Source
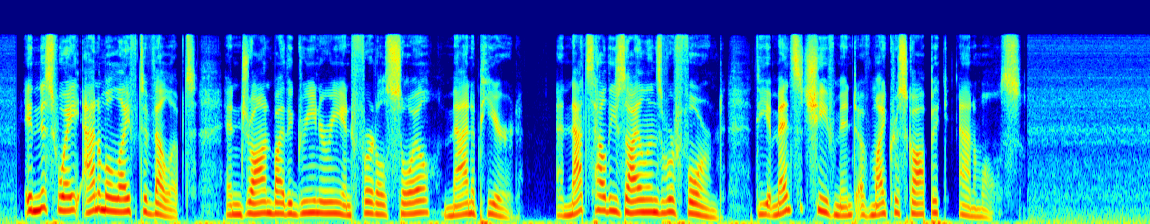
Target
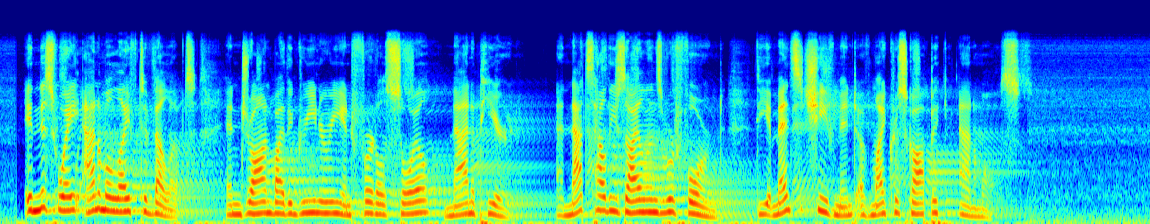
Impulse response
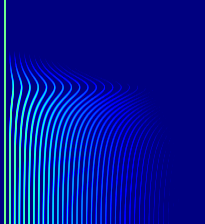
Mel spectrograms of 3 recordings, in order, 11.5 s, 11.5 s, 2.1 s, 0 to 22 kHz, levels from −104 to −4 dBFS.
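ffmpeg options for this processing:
-filter_complex "[0:a]asplit=2[a][b];[1:a]atrim=start_sample=2205,adelay=137[c];[b][c]afir=irnorm=-1:irlink=0,volume=-16dB[d];[a][d]amix=inputs=2:normalize=0,aresample=22050,aresample=44100,volume=-2dB"

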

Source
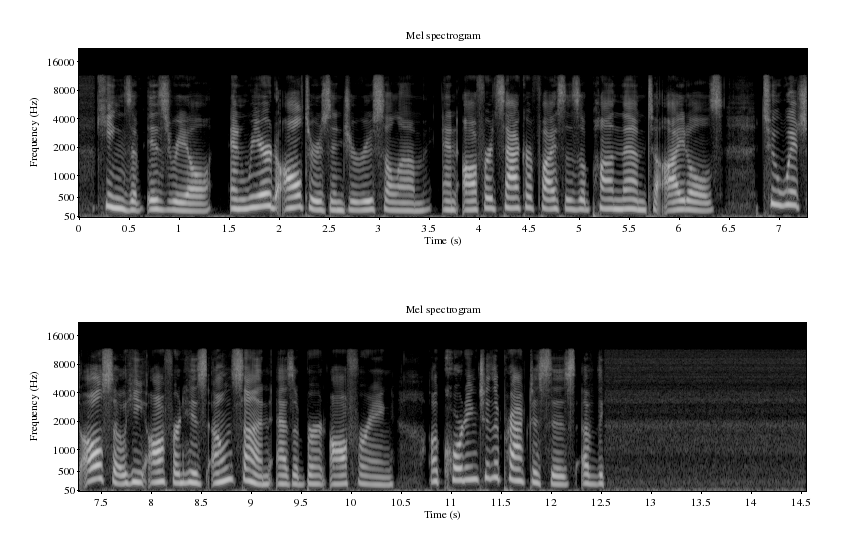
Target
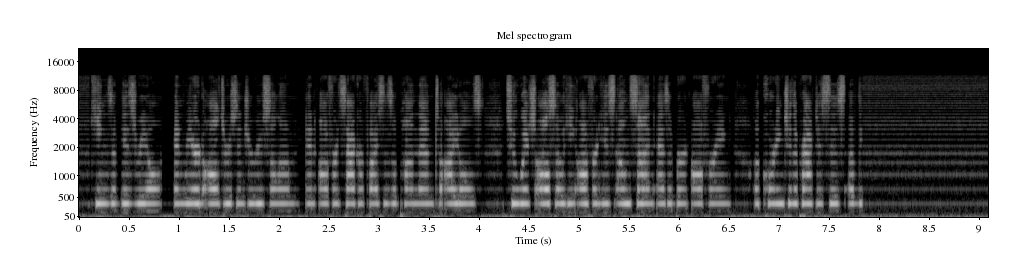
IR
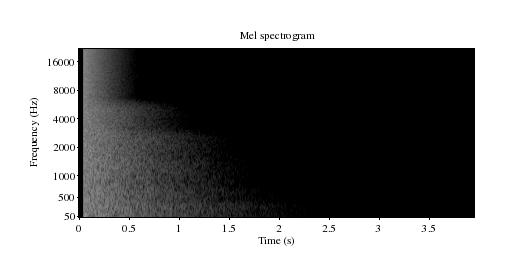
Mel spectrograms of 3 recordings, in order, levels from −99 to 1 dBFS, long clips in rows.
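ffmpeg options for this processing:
-af "atempo=1.6,afftfilt=real='hypot(re,im)*cos(PI*b)':imag='0':win_size=512:overlap=0.75,volume=4dB"

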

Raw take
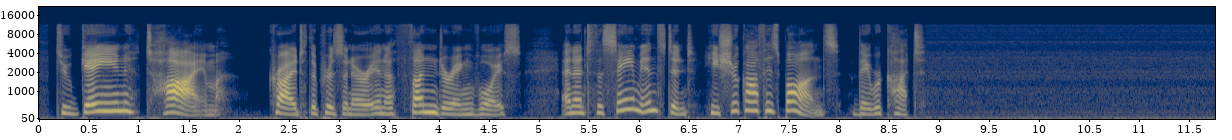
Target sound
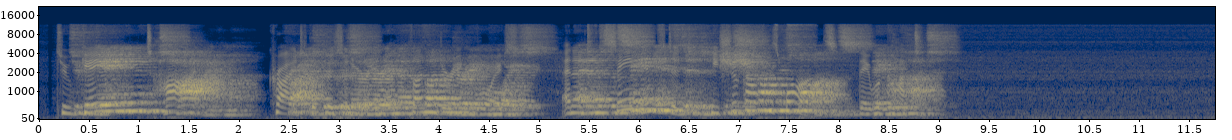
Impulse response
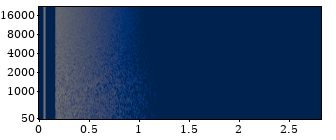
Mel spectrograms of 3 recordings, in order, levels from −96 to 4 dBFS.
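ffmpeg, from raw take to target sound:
-filter_complex "[0:a]highpass=69,bandreject=f=100.2:t=h:w=4,bandreject=f=200.4:t=h:w=4,bandreject=f=300.6:t=h:w=4,bandreject=f=400.8:t=h:w=4,bandreject=f=501:t=h:w=4,bandreject=f=601.2:t=h:w=4,bandreject=f=701.4:t=h:w=4,bandreject=f=801.6:t=h:w=4,acompressor=threshold=-26dB:ratio=3[a];[1:a]atrim=start_sample=2205,afade=t=out:st=0.45:d=0.01,atrim=end_sample=20286[b];[a][b]afir=irnorm=-1:irlink=0"

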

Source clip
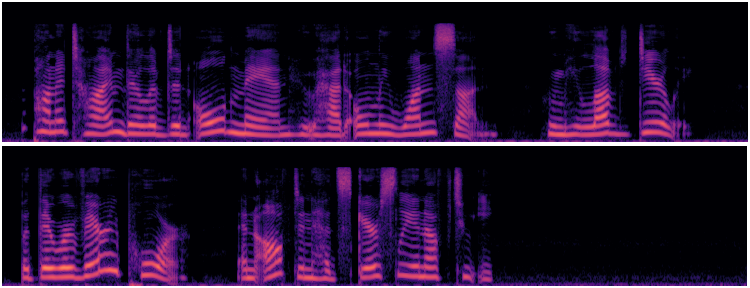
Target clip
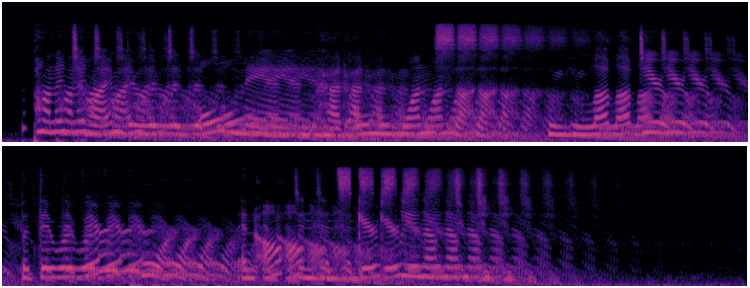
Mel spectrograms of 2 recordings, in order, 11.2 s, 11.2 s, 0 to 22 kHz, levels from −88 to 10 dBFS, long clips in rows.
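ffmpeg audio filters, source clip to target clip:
-filter_complex "[0:a]asplit=2[a][b];[b]aecho=0:1:162|324|486|648|810:0.596|0.232|0.0906|0.0353|0.0138[c];[a][c]amix=inputs=2:normalize=0,acompressor=threshold=-34dB:ratio=6,asplit=2[d][e];[e]asplit=8[f][g][h][i][j][k][l][m];[f]adelay=173,afreqshift=-48,volume=-10.5dB[n];[g]adelay=346,afreqshift=-96,volume=-14.4dB[o];[h]adelay=519,afreqshift=-144,volume=-18.3dB[p];[i]adelay=692,afreqshift=-192,volume=-22.1dB[q];[j]adelay=865,afreqshift=-240,volume=-26dB[r];[k]adelay=1038,afreqshift=-288,volume=-29.9dB[s];[l]adelay=1211,afreqshift=-336,volume=-33.8dB[t];[m]adelay=1384,afreqshift=-384,volume=-37.6dB[u];[n][o][p][q][r][s][t][u]amix=inputs=8:normalize=0[v];[d][v]amix=inputs=2:normalize=0"

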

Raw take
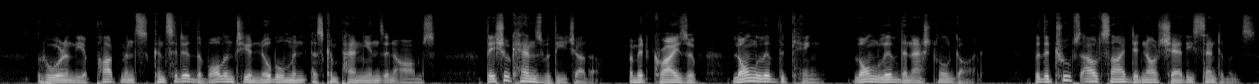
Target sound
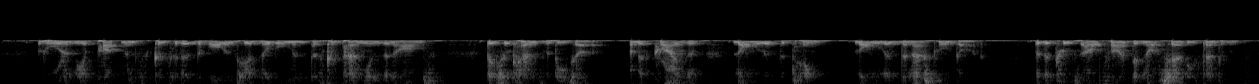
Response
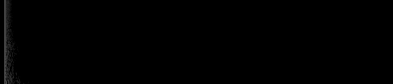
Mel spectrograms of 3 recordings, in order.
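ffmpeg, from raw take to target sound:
-filter_complex "[0:a]lowpass=f=2.6k:t=q:w=0.5098,lowpass=f=2.6k:t=q:w=0.6013,lowpass=f=2.6k:t=q:w=0.9,lowpass=f=2.6k:t=q:w=2.563,afreqshift=-3000,acompressor=threshold=-27dB:ratio=6[a];[1:a]atrim=start_sample=2205,afade=t=out:st=0.26:d=0.01,atrim=end_sample=11907[b];[a][b]afir=irnorm=-1:irlink=0,acrusher=bits=8:mode=log:mix=0:aa=0.000001"

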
